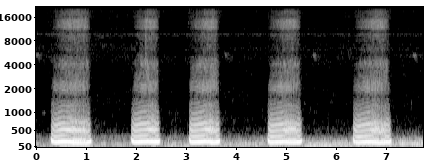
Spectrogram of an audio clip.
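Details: Sleeping cat Umi snoring through a winter doze, five rough harmonic snores coming about every one and a half seconds, slightly uneven in spacing, each ending with a faint dip in pitch.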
